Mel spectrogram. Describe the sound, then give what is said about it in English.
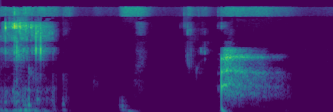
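A can of Coke Zero opened close to the mic for ASMR: a few soft rustling and clicking sounds, then a sharp crack followed by a fizzing hiss that fades over nearly a second. “That actually sounded refreshing. Did it? Yeah. It's actually a tin of White Claw. I'm joking. It's Coke Zero.”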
